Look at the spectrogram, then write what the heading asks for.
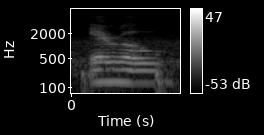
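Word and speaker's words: Eroğlu: And my first name is pronounced like. Last name, Eroglu.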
